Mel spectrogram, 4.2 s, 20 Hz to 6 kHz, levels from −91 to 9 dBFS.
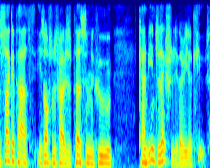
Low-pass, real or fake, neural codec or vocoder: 5.4 kHz; real; none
